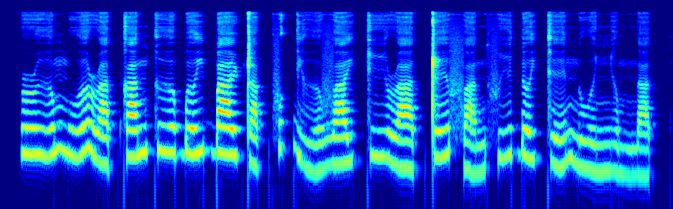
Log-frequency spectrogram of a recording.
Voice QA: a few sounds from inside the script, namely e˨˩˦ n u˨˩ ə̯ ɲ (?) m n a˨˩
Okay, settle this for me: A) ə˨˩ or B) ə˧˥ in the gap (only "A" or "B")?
A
